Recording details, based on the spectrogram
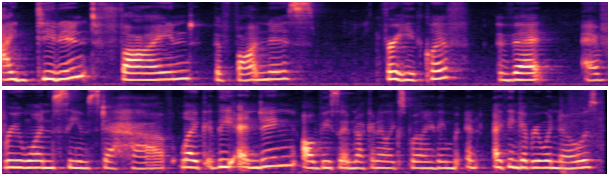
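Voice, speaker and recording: Home vlogger, thirties woman, hoarse from a cold, high voice, hesitant and rambling. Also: fairly even intonation, unhurried. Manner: rambling and hesitant, many fillers. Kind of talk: casual chat.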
